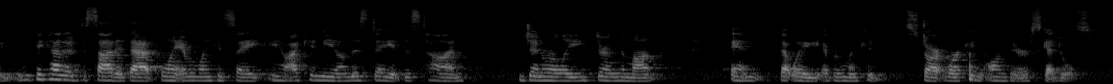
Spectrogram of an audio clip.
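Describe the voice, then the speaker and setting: A woman with an American accent, fairly low in pitch, monotone and flat, at a moderate pace, with audible room echo. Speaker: city economic development staff running the meeting. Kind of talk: public meeting.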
